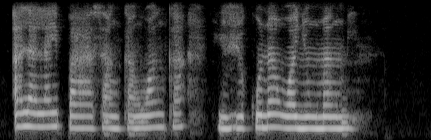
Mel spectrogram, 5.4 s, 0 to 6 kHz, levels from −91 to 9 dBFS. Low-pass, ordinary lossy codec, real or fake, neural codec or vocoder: 5.4 kHz; Opus, 24 kbps; real; none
